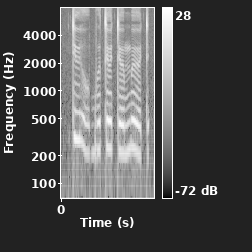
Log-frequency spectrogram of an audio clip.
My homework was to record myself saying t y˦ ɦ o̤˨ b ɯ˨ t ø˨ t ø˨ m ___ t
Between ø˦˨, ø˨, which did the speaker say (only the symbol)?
ø˦˨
